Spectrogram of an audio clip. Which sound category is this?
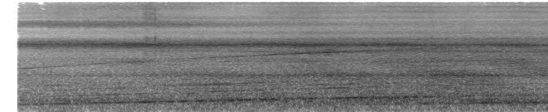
Soundscapes > Urban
